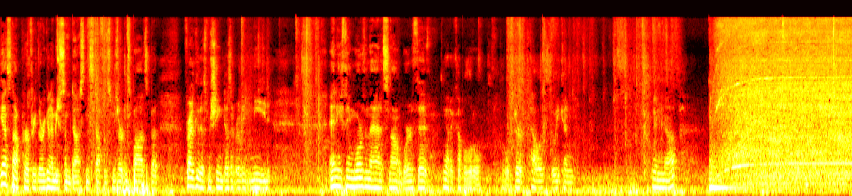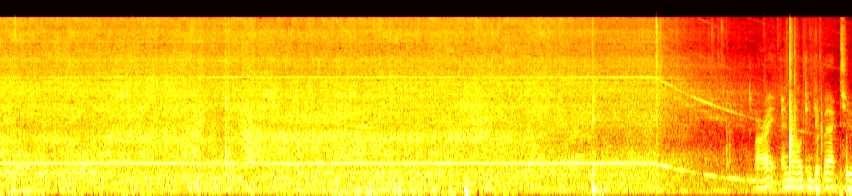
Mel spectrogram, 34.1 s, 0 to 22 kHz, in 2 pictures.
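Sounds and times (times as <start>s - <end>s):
vacuum cleaner motor whine: 14.2s - 33.6s.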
